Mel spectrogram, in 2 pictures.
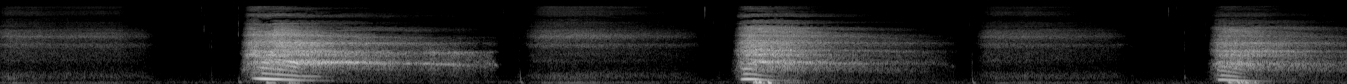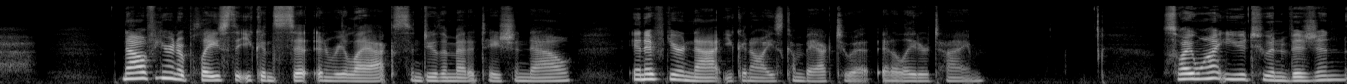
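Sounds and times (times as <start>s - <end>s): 
deep breaths in during a guided relaxation exercise: 0.0s - 1.6s, 2.4s - 11.4s, 12.1s - 14.6s, 24.5s - 25.1s
loud sighing exhales during a guided relaxation exercise: 2.4s - 5.0s, 7.4s - 9.5s, 12.1s - 13.8s
speech: 14.7s - 23.4s, 25.1s - 26.9s.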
